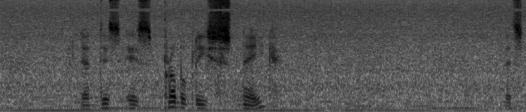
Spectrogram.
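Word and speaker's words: Sneek: And then this is probably Snake. That's not like the animal, but Sierra November Echo Echo Kilo. A double echo in the Netherlands is pronounced as A.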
